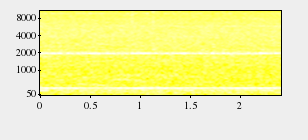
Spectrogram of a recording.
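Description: Steady hum and hiss with a constant low tone and a faint high whine, the idle background of a powered-up injection moulding machine with its heaters on and its hydraulic motor not yet running.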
